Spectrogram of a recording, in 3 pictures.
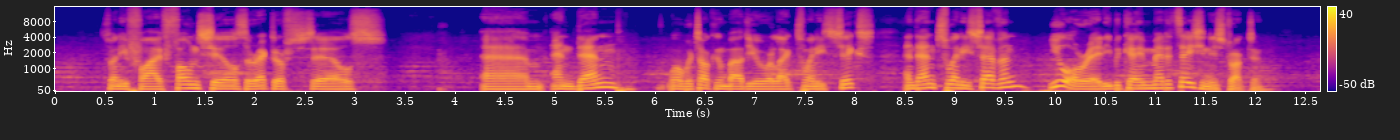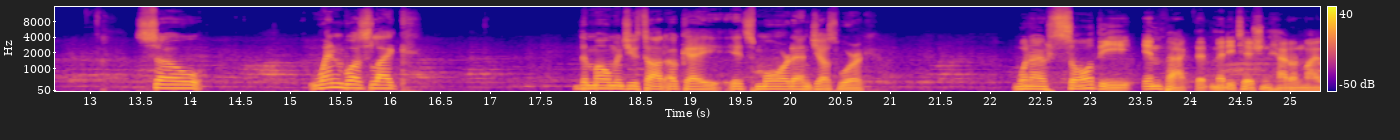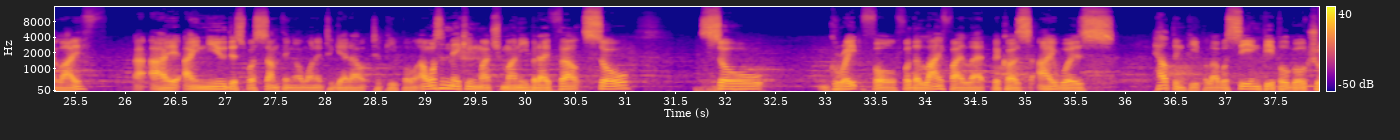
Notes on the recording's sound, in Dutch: Deze KUKURU aflevering is opgenomen op het Biohacker Summit.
